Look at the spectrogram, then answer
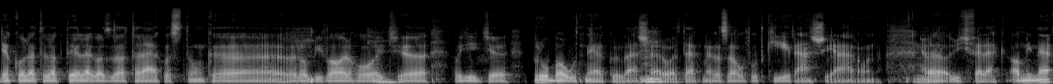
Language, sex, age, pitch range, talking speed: Hungarian, male, 30-49, 80-95 Hz, 125 wpm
